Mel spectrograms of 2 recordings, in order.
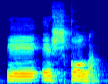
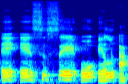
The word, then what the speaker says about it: escola: Pero cuando la S está entre vocal y consonante en el portugués, el sonido de la S pasa a ser SH, ¿no?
